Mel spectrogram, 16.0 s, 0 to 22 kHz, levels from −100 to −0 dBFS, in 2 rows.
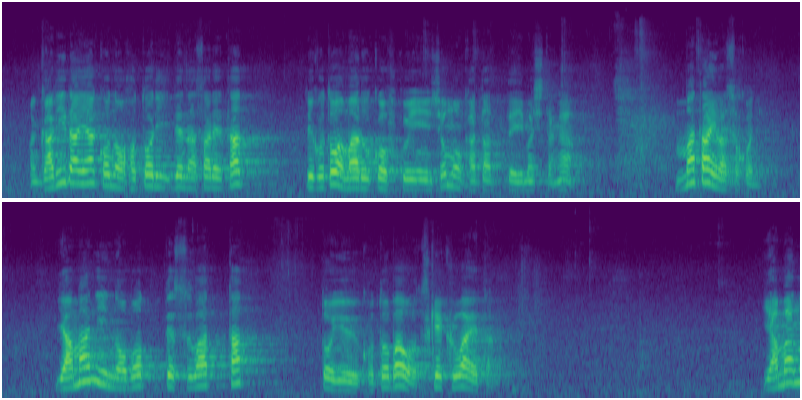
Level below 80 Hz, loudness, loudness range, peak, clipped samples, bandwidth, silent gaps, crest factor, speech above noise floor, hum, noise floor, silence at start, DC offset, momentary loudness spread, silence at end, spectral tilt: -74 dBFS; -32 LUFS; 6 LU; -12 dBFS; under 0.1%; 10.5 kHz; none; 20 dB; 35 dB; none; -66 dBFS; 0.3 s; under 0.1%; 16 LU; 0 s; -6 dB/octave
